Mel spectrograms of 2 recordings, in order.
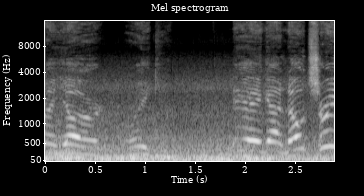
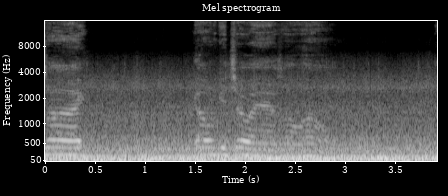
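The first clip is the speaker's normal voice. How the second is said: stern grandma; 5 semitones lower, slower than usual. Retold or imitated.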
